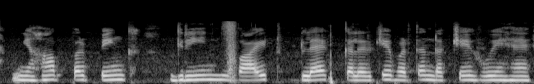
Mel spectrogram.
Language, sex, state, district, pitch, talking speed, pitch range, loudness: Hindi, female, Uttar Pradesh, Lalitpur, 205 Hz, 135 wpm, 195-215 Hz, -14 LUFS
